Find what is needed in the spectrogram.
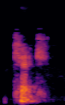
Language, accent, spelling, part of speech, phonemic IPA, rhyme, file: English, Southern England, keck, verb / noun, /kɛk/, -ɛk, LL-Q1860 (eng)-keck.wav
- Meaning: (verb) To heave or retch as if to vomit; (noun) 1. The cow parsley (Anthriscus sylvestris) 2. animal dung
